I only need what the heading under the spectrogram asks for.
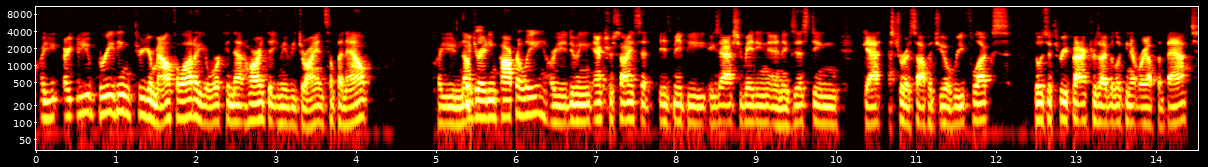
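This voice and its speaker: Man, frank advice-giver, webinar Q&A, forceful bright timbre. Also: fairly low pitch, fairly even intonation, fairly quick. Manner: frank, advice-giving, with restarts. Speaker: guest speech therapist answering questions. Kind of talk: casual webinar Q&A.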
